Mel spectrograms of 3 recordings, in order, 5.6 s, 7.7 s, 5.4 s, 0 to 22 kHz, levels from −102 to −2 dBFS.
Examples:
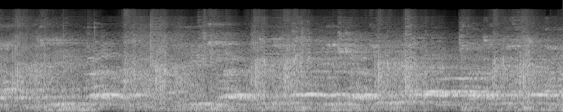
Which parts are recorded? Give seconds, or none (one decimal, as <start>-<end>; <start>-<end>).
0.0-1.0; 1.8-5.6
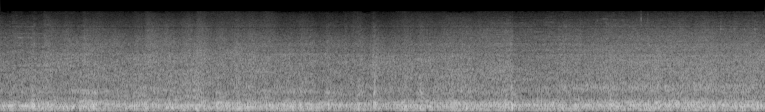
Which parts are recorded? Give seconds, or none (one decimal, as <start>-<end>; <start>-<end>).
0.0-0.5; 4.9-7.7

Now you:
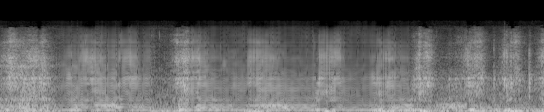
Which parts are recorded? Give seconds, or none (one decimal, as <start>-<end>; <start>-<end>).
0.0-0.6; 1.5-1.9; 4.1-5.4

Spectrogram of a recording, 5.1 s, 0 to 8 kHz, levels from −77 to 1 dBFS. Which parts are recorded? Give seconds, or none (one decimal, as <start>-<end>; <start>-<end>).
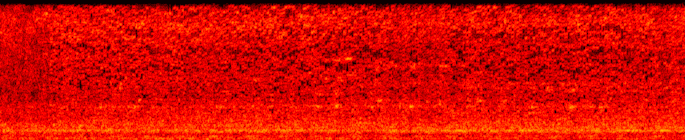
0.0-2.7; 3.3-5.1

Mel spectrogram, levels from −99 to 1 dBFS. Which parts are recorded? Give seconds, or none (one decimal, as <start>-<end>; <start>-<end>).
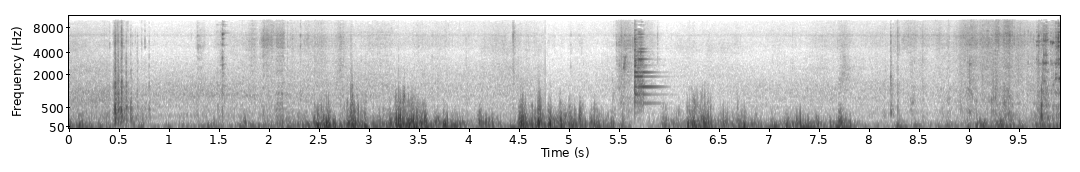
0.0-2.1; 3.2-9.9

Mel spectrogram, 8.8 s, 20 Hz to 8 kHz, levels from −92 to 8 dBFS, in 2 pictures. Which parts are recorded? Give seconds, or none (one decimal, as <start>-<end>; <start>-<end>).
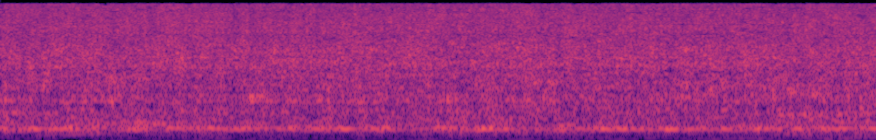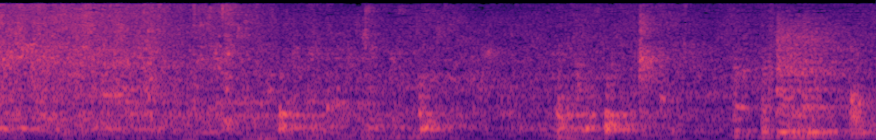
none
